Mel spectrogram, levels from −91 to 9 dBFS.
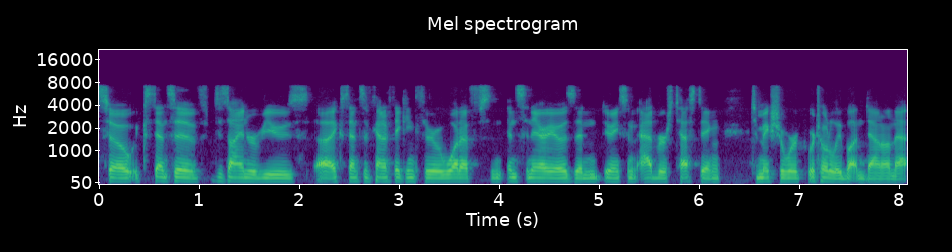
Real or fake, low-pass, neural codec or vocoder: real; 7.2 kHz; none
